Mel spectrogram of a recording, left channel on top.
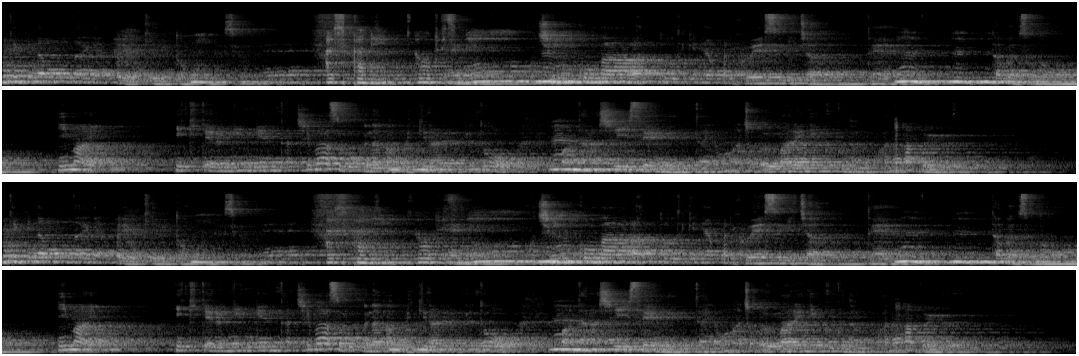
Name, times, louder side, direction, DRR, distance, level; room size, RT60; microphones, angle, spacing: voice 1, 0.0-3.9 4.4-9.1 9.9-10.9 11.3-11.8 12.5-20.3, equal, 15° right, -1 dB, 1.8 m, -32 dB
voice 2, 1.9-2.3 3.2-3.9 4.1-6.0 8.9-10.0 14.6-15.1 16.2-16.7, equal, 50° left, 1 dB, 1.6 m, -25 dB
25.5 x 11.0 x 3.9 m, 2.8 s
head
